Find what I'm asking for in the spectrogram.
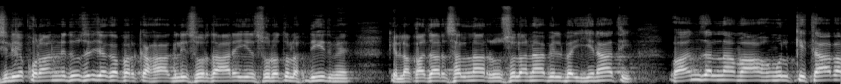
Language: Urdu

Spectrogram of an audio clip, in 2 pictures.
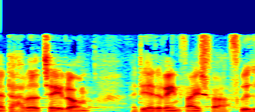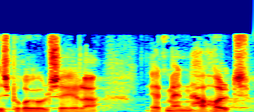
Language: Danish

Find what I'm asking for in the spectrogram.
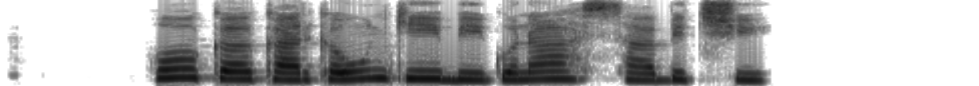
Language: Pashto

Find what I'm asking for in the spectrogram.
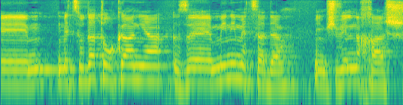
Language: Hebrew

